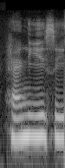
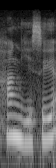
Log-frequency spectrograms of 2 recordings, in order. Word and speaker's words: Hangisi: I did some research online, and I think most people use this English way of saying it. They say Hangisi. For some reason, I think a lot of people don't know how to say it correctly. I found interviews by Manolo Blahnik where he said that this term is actually Turkish. Then you would say Hangisi, I hope I said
